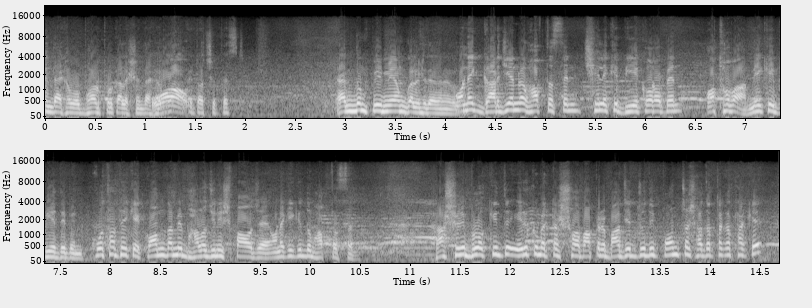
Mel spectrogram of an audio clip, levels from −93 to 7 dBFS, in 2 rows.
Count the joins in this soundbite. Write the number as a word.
zero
